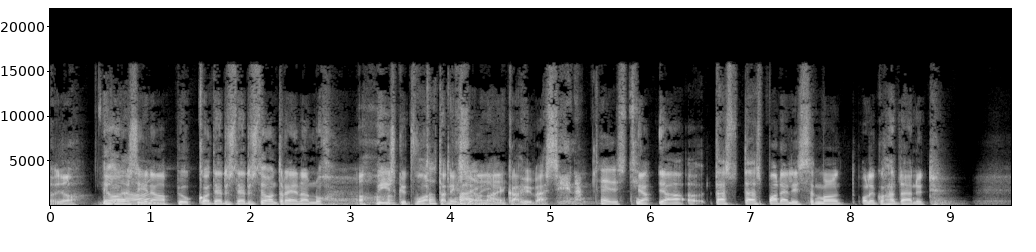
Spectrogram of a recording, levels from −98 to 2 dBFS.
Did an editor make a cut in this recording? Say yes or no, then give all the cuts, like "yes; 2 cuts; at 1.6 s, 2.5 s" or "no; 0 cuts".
yes; 1 cut; at 1.9 s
